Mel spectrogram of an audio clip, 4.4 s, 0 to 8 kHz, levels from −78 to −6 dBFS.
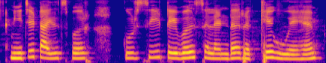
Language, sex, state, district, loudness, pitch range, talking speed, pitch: Hindi, female, Uttar Pradesh, Lalitpur, -15 LUFS, 235-270 Hz, 125 wpm, 245 Hz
